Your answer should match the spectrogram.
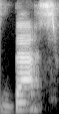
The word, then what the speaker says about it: bass: bass in this sentence bass rhymes with grass right so I would say grass but you grass right bass and grass that rhymes base and case for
